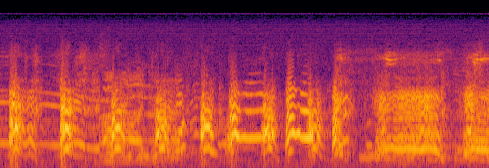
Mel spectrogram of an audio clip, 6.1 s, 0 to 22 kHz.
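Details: Racing huskies in the Forest of Dean, November 2001, yip in quick repeated bursts, then break into a sustained wavering howl lasting over a second, several dogs overlapping.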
